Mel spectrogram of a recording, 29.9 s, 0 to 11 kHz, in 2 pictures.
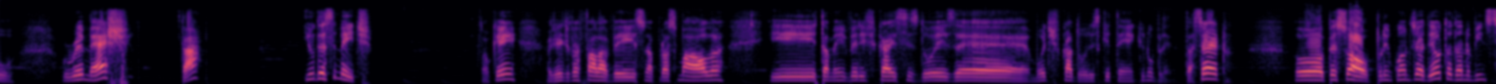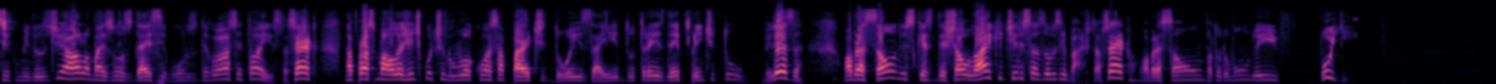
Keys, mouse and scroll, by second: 11.7 click, 12.1-13.0 scroll up 6.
